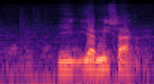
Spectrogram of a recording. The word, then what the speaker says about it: Yamisa: Yamisa. Ya, Pak. Ejaannya gimana? Ejaannya? Yamisa. Y A-I-S-A. Y A Y-A-M-I-S-A. M-I-S-A. Ya, Yamisa.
